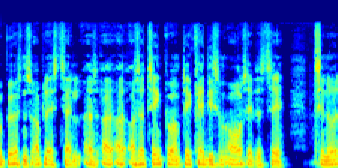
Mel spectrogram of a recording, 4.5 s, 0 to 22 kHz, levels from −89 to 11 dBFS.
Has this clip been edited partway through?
no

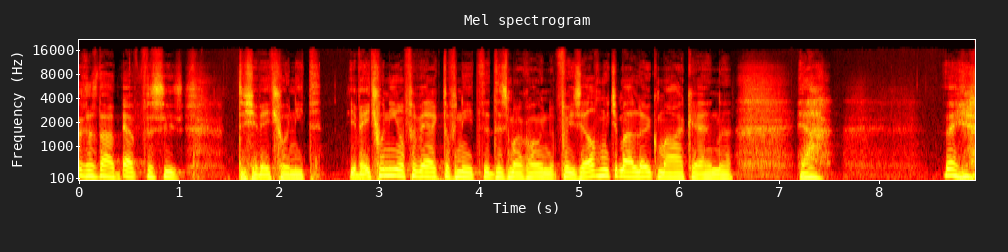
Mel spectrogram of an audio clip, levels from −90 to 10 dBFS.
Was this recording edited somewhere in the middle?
yes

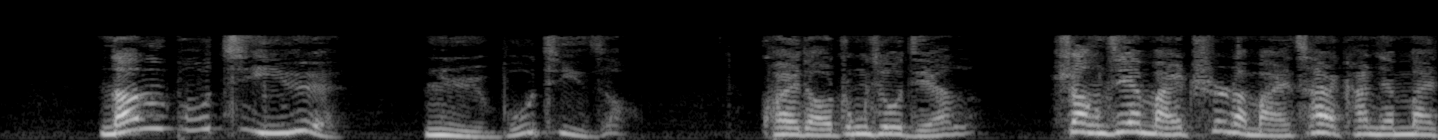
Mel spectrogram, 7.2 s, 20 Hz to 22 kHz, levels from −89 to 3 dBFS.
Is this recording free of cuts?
no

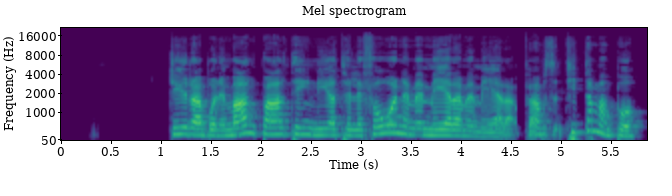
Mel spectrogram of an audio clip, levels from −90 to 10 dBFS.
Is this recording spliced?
yes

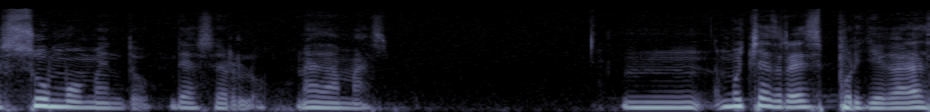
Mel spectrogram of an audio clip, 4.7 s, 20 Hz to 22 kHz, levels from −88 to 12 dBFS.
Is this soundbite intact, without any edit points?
no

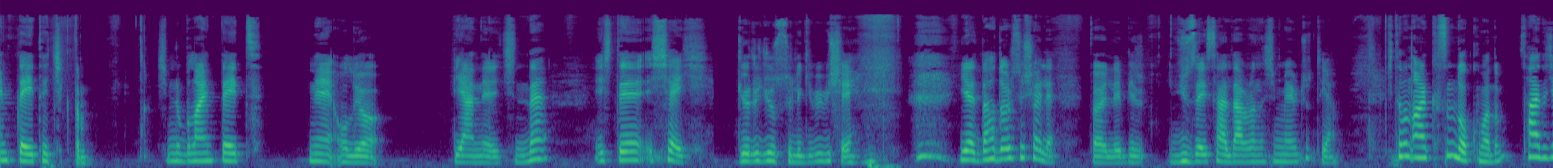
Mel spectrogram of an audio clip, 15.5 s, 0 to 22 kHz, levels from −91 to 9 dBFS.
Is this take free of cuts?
no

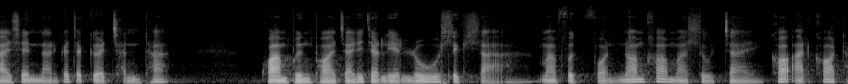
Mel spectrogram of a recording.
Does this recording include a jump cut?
no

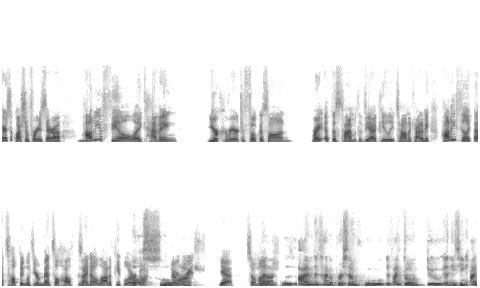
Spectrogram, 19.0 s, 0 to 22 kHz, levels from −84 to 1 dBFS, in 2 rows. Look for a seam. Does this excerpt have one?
yes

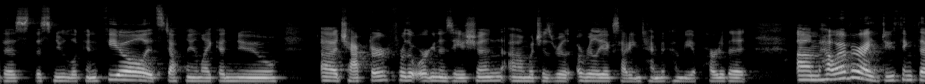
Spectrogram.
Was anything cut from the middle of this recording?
no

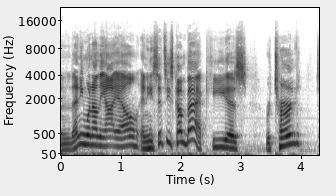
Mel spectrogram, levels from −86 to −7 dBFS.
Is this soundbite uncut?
yes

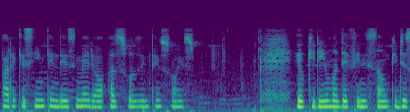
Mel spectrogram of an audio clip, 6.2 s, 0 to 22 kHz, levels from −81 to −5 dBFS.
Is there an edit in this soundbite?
no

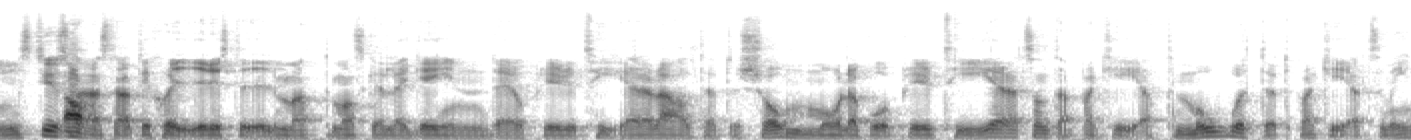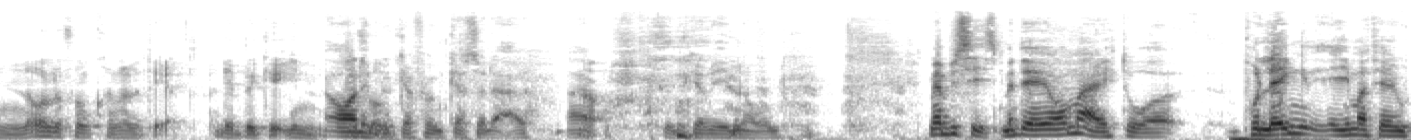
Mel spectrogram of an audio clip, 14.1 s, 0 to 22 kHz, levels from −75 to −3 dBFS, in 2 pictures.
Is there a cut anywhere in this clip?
yes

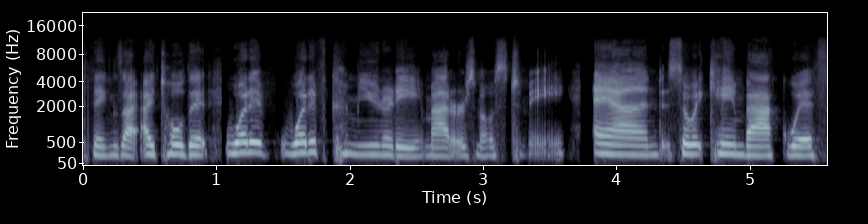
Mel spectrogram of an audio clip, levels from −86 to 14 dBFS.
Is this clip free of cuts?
no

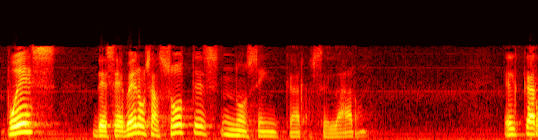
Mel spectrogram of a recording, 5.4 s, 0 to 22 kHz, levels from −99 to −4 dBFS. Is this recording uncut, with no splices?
yes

